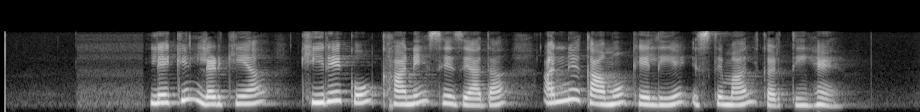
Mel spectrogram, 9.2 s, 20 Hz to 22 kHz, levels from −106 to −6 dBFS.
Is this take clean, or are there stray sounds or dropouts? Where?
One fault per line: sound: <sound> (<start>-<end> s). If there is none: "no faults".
no faults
